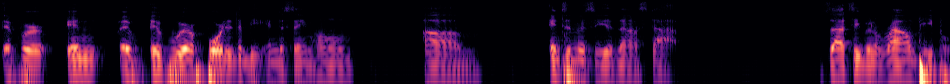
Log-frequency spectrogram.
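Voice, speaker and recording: A man with a Louisiana accent speaks at a fairly slow pace, with a very deep, low pitch and ordinary pitch variation. Long, frequent pauses stand out in a very clean recording with a silent background. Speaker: podcast co-host. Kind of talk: casual chat. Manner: animated.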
